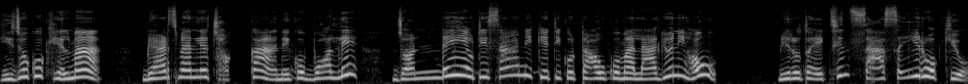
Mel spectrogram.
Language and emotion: Nepali, surprised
